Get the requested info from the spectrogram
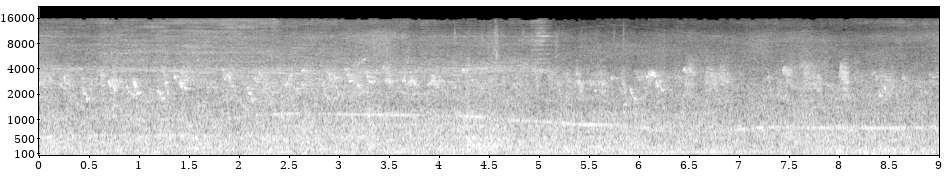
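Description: Small birds chirping in quick, scattered calls over a steady low outdoor rumble, with a faint long tone slowly falling in pitch.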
